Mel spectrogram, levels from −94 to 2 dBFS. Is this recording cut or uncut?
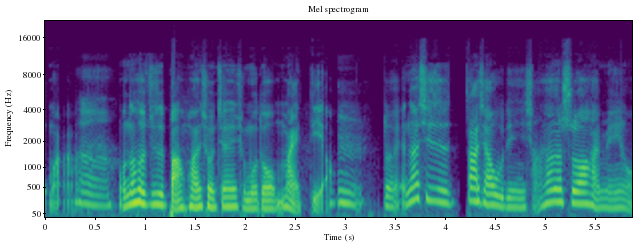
cut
